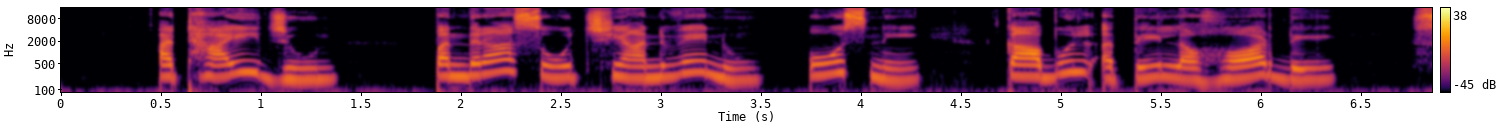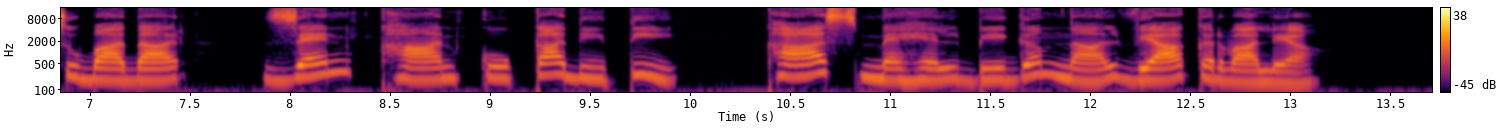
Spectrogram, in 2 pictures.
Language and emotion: Punjabi, neutral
